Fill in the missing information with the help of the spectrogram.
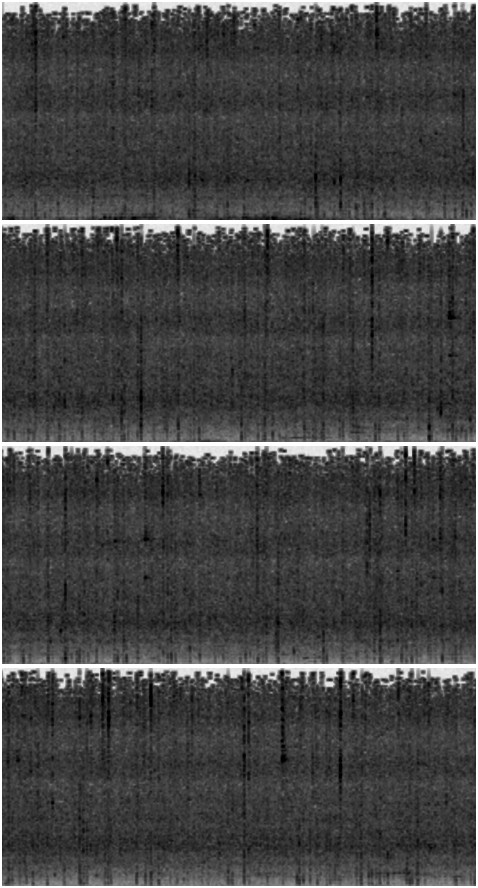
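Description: Steady rain falling, with scattered drops ticking. A low rumble fades out over the first few seconds.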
